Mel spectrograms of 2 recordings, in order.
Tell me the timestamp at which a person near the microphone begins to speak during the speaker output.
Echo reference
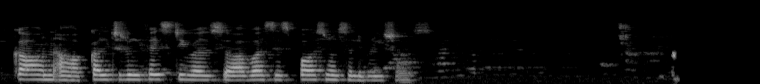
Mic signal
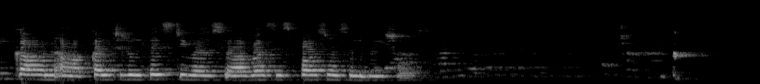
none

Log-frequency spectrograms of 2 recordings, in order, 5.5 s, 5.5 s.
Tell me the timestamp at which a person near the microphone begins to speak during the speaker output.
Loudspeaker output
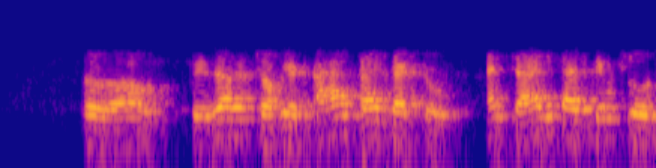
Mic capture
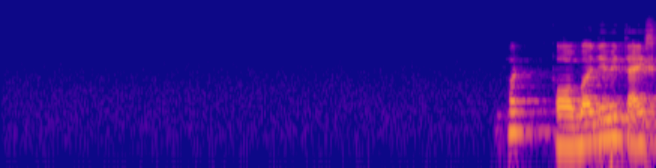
4.2 s

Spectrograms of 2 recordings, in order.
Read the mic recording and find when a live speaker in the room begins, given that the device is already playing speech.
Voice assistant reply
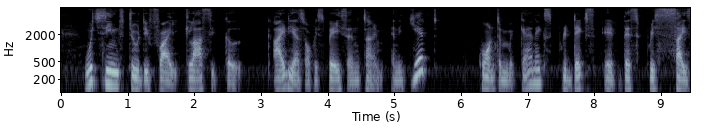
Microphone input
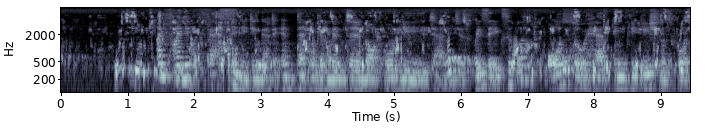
1.4 s

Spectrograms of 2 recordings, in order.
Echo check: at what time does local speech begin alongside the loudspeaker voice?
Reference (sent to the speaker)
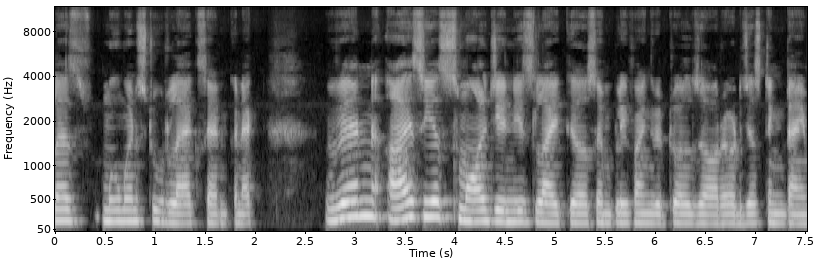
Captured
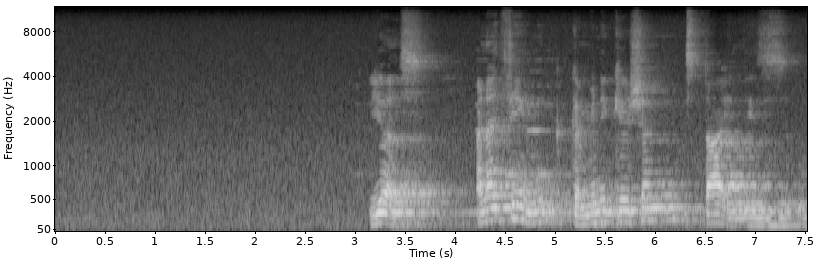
3.1 s

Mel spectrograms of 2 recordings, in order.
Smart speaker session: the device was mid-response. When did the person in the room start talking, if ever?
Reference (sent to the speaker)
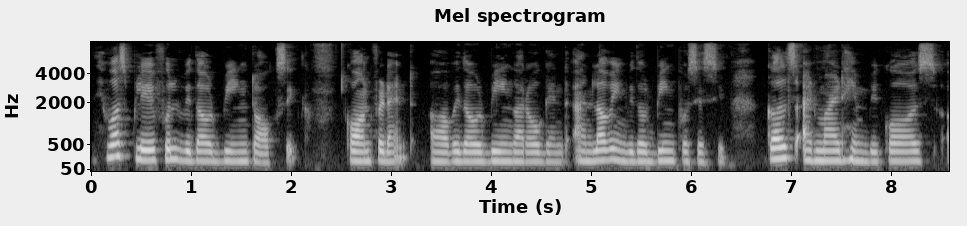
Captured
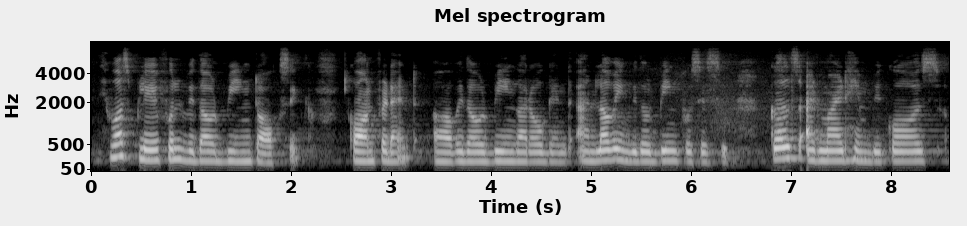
none

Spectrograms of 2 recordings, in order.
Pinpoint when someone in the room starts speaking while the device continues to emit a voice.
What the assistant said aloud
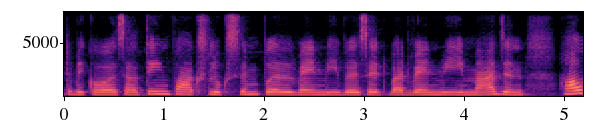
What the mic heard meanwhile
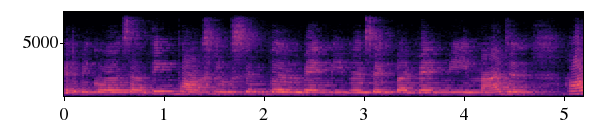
none

